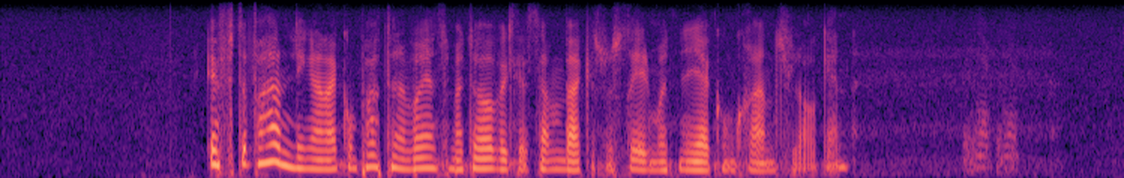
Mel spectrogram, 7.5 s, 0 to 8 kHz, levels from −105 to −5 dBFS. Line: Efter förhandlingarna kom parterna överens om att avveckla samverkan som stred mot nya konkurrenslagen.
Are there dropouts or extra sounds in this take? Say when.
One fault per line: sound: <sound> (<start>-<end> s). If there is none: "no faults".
sound: laugh (6.4-6.8 s)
